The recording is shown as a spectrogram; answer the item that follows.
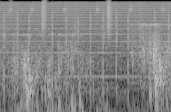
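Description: Dramatic score music with a heavy, galloping percussion beat and low thuds, with a falling sweep twice.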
